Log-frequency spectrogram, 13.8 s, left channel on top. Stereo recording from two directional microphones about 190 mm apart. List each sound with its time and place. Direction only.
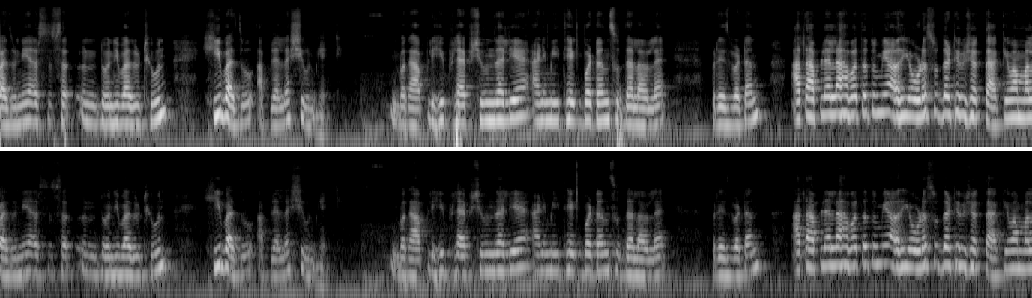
0.0 s a woman's voice: 40° left (ahead or behind)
